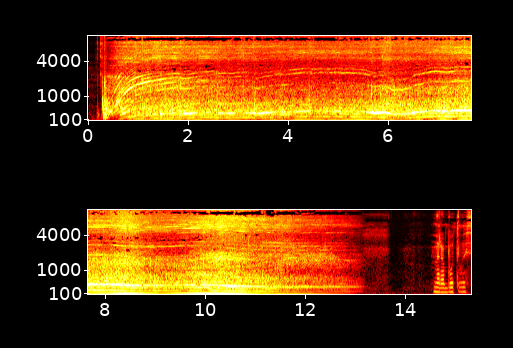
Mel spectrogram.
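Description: Cordless battery lawn mower's electric motor and blade spinning up with a sharp rising whine, then running steadily. Its pitch dips briefly about halfway through, and it winds down and stops near the end.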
